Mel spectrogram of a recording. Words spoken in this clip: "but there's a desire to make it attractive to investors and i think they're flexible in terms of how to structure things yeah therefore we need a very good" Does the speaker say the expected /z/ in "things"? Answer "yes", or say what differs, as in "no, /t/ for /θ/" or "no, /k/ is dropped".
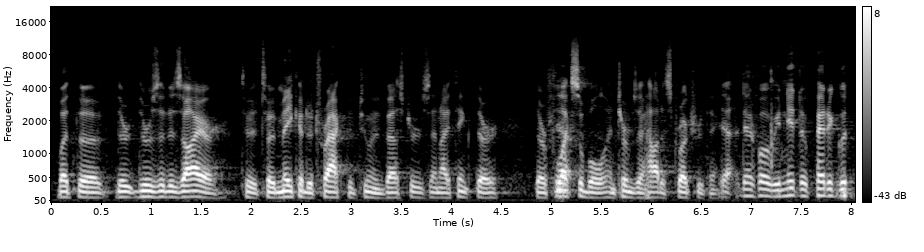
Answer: no, /z/ is dropped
